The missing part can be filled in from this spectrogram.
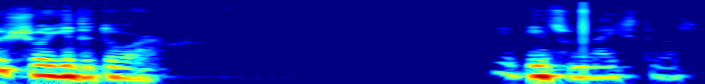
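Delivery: dark, deep woman's voice. A storyteller voices a woman answering instead of the children, dark deep woman's voice. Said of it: "A woman's voice is dark and deep".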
